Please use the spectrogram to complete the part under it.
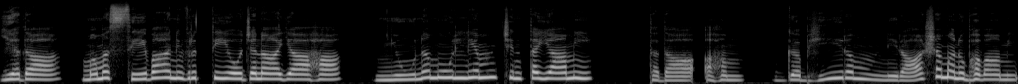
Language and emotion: Sanskrit, sad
